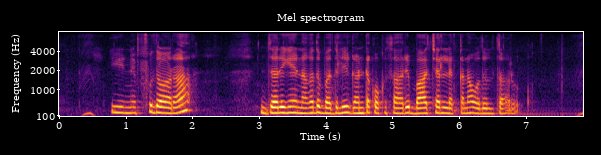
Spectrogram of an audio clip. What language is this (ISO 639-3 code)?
tel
